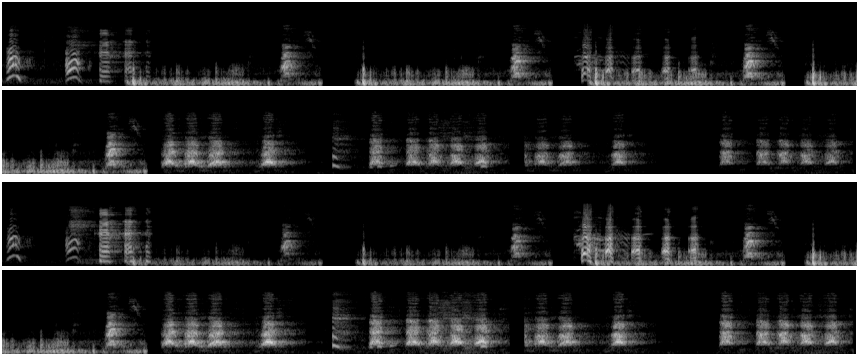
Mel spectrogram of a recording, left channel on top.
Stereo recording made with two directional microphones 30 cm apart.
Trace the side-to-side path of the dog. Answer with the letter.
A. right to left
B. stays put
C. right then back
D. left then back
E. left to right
E.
